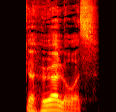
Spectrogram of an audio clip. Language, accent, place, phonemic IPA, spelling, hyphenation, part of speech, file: German, Germany, Berlin, /ɡəˈhøːɐ̯loːs/, gehörlos, ge‧hör‧los, adjective, De-gehörlos.ogg
- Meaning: deaf (not hearing)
